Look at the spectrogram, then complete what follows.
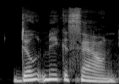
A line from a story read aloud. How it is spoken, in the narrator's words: he says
